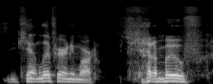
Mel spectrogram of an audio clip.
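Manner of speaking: blunt order breaking into laughter; laughing while retelling a blunt order. Retold or imitated. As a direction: bark the news, then crack up at how blunt it is. Mando bluntly tells the villagers.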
